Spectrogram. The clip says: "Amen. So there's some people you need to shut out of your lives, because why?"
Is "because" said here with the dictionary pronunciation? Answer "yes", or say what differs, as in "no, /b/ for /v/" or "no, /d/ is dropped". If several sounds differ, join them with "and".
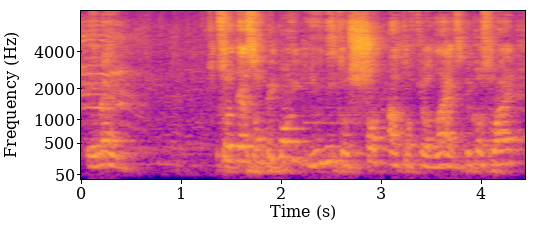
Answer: no, /s/ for /z/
